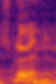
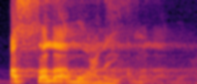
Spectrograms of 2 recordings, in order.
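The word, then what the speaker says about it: السلام عليكم: ইংরেজি সালাম সালাম আলাইকুম আসালামু আলাইকুম লেঙ্গুর নাই এরকম আছে রাজনীতির সালাম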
